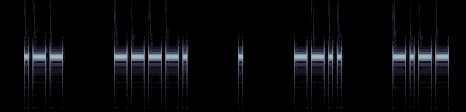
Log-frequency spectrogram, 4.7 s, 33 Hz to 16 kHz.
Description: Morse code, heard as a keyed tone, about 28 wpm, spaced as for 13 wpm, 700 Hz. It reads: W9EZY
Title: USA Call Signs - 5 Characters - 4x Character Spacing - 28wpm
